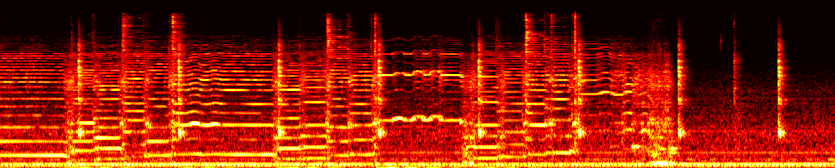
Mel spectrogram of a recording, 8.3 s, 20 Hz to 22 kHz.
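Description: Electric guitar picking a slow single-note exercise at 60 beats a minute. A steady run of separate notes climbs across the strings, with string changes made after an upstroke. A steady low hum sits underneath.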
